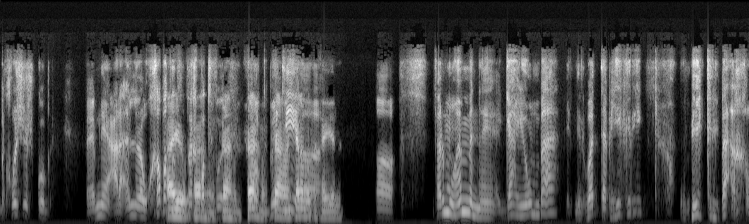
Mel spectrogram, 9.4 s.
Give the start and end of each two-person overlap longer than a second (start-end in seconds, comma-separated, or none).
2.1-4.1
